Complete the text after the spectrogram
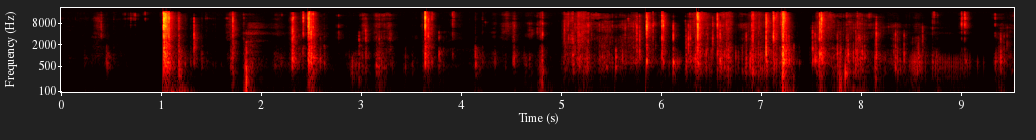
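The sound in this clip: Crinkling, crunchy tearing as a weird gummy snack is peeled, with many irregular sharp bursts of varying loudness across the whole stretch and no talk.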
